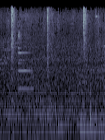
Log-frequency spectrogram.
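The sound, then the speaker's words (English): A transit card tapped to board a bus in Chicago brings short electronic reader beeps early on, set over the steady low engine rumble and clatter of the bus. “This is the sound of me tapping on my card to board a bus”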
